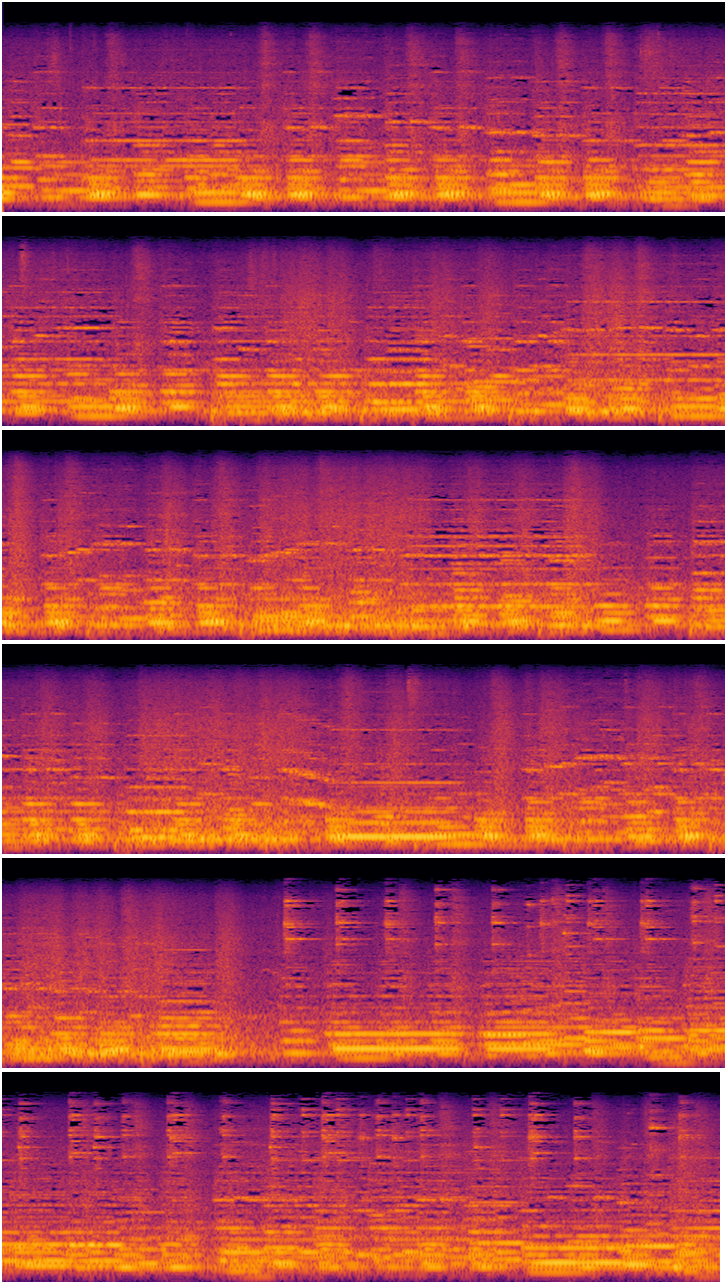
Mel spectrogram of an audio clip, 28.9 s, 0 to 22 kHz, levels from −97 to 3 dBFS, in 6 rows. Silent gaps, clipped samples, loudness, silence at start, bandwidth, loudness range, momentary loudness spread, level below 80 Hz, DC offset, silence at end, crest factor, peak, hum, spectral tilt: none; under 0.1%; -16 LUFS; 0 s; 14.5 kHz; 2 LU; 4 LU; -50 dBFS; under 0.1%; 0 s; 14 dB; -2 dBFS; none; -5 dB/octave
